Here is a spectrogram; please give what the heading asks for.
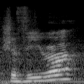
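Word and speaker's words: Shiveria: Chavarria no sugar well how do you say that Chavira yeah I think is like Chevy Europe the cake thief's parting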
